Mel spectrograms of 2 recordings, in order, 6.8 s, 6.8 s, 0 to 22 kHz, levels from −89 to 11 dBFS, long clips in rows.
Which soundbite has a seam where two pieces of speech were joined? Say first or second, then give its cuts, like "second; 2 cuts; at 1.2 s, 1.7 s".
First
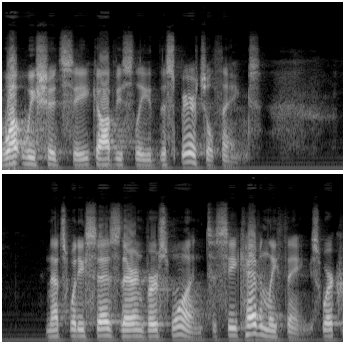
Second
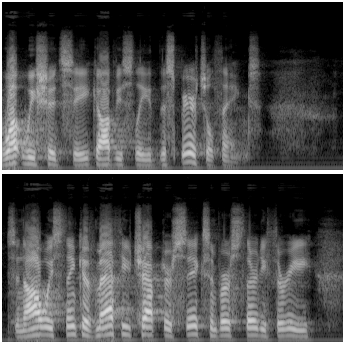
second; 1 cut; at 3.5 s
